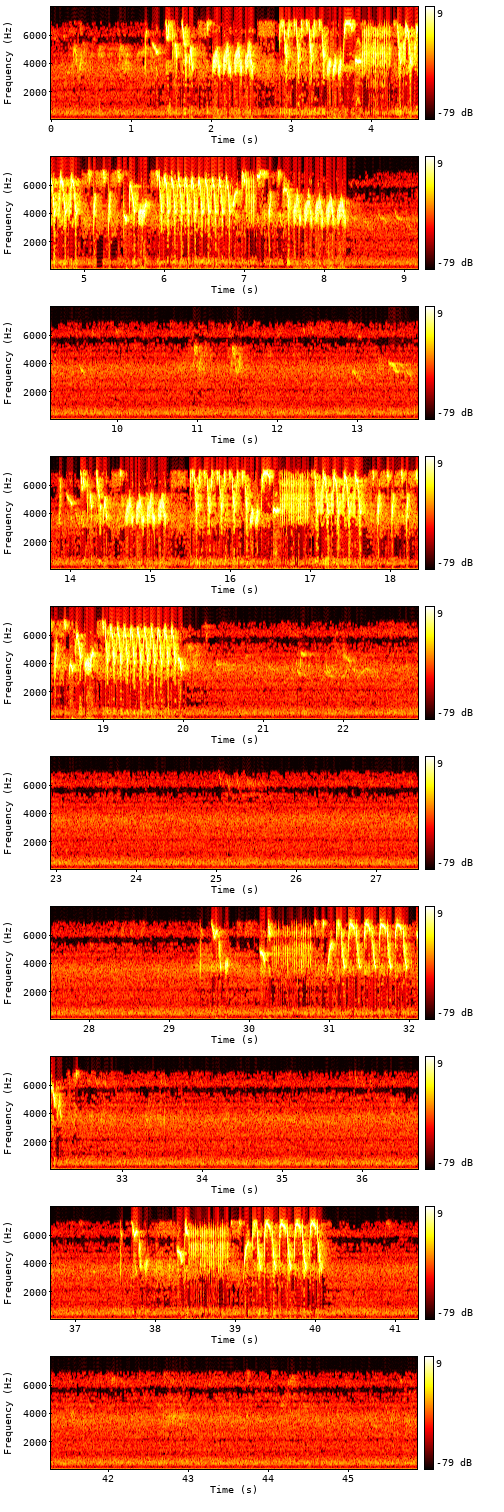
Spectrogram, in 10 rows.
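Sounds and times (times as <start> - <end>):
wren of Portugal singing: 0.0 - 9.7, 10.9 - 22.5, 29.4 - 32.8, 37.0 - 40.2.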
